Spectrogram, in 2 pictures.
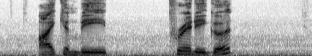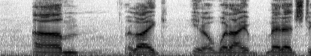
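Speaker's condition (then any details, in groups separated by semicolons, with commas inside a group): No condition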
